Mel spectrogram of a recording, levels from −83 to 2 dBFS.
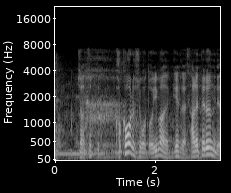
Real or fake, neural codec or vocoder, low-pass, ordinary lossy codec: fake; codec, 16 kHz, 16 kbps, FunCodec, trained on LibriTTS, 50 frames a second; 7.2 kHz; none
